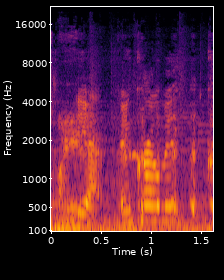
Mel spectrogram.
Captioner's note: laughing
